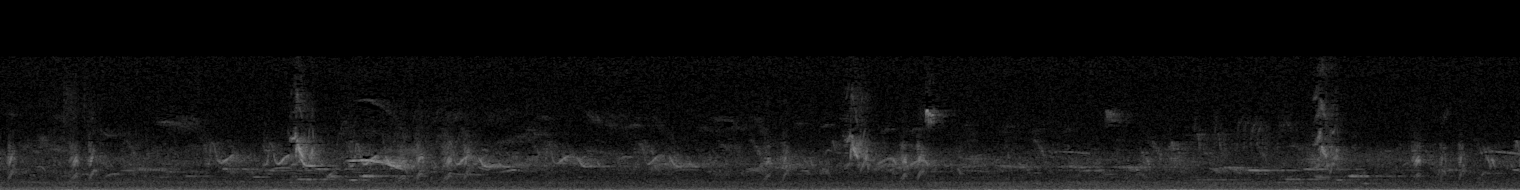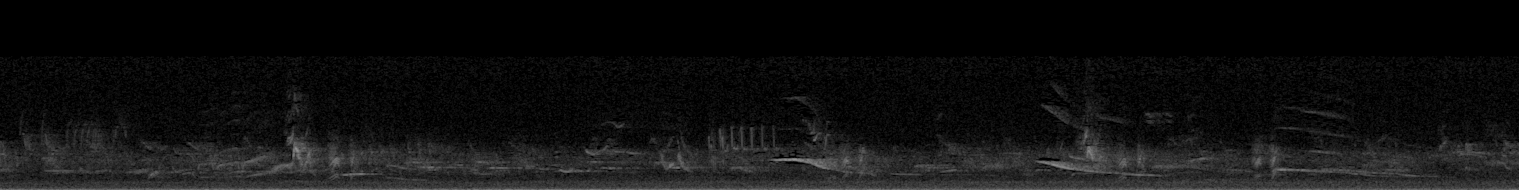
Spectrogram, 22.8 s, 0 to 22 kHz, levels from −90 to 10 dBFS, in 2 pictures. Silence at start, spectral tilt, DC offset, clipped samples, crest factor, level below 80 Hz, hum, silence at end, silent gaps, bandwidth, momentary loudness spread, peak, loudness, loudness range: 0 s; -2.5 dB/octave; under 0.1%; under 0.1%; 20 dB; -56 dBFS; none; 0 s; none; 15.5 kHz; 13 LU; -26 dBFS; -47 LUFS; 7 LU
